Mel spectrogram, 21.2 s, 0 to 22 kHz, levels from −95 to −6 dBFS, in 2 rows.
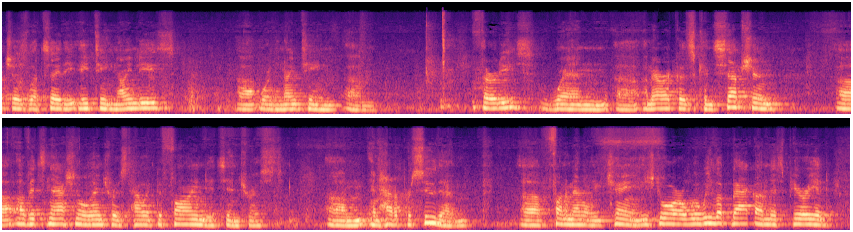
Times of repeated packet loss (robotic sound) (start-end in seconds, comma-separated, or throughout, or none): none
